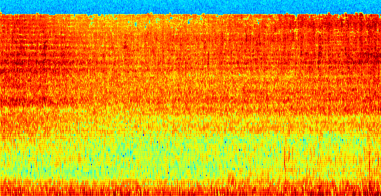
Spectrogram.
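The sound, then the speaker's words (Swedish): Steady low rumble of city street traffic on a sunny day, a continuous dense roar of engines with no clear gaps, moderately loud, with no voices. “Det är ju mycket trafik här och det kanske är jobbigt att lyssna på, jag vet inte.”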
